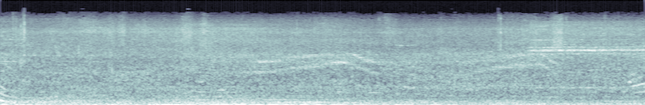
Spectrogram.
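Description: Steady low electric-motor hum from a belt-driven pressure-washer pump running, easing slightly in level after the middle.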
